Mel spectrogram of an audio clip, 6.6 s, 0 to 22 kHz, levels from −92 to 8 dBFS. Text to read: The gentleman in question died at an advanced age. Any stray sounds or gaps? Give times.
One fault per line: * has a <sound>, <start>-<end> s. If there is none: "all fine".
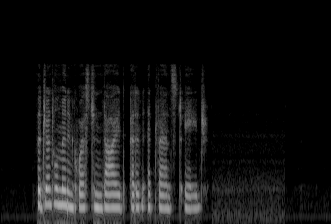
all fine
